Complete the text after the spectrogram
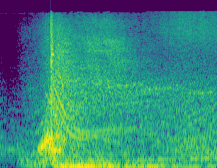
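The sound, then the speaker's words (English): A golf tee shot: one sharp swish and strike of the club on the ball, followed by a thin whistle that trails off and falls in pitch over a low, steady background. “All right. Happy tees off.”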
